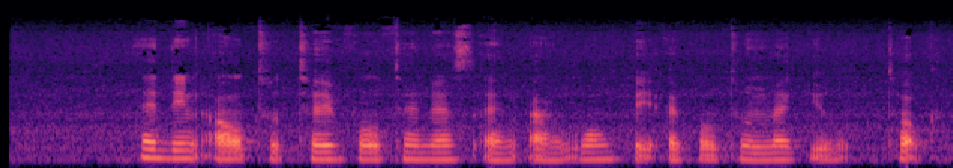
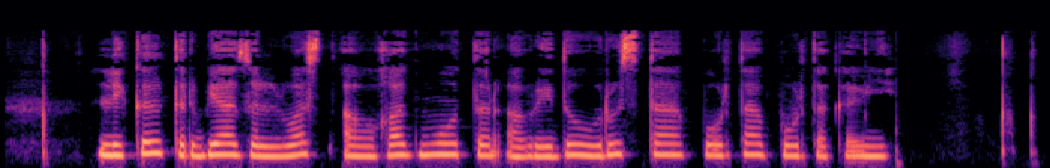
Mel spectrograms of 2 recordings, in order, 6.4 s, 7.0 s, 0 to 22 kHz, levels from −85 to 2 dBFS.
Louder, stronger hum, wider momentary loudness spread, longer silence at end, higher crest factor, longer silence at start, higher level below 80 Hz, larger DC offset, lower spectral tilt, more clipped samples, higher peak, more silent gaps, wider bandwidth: second, -28 LUFS vs -19 LUFS; neither; about the same, 16 LU vs 15 LU; second, 0 s vs 1 s; about the same, 20 dB vs 20 dB; second, 0.05 s vs 0.3 s; second, -72 dBFS vs -60 dBFS; neither; about the same, -5 dB/octave vs -4.5 dB/octave; neither; second, -8 dBFS vs 0 dBFS; neither; first, 15 kHz vs 11.5 kHz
